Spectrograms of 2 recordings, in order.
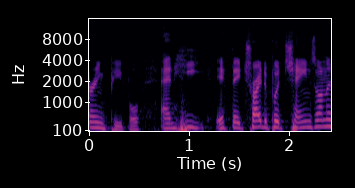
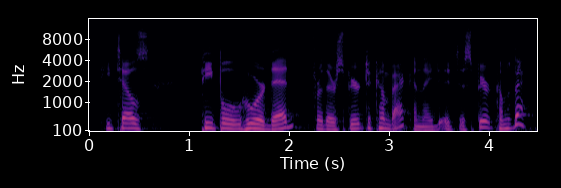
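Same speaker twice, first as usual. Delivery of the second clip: usual speaking voice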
